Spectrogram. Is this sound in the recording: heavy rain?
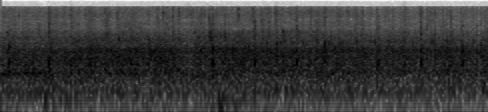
no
